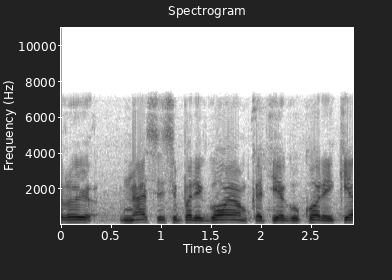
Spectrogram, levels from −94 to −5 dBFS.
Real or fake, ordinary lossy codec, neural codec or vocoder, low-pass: real; MP3, 96 kbps; none; 7.2 kHz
